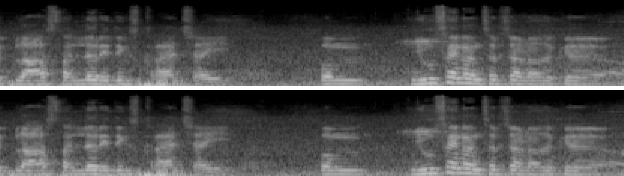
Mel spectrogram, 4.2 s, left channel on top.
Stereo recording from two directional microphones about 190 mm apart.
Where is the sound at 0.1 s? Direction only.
15° left (ahead or behind).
